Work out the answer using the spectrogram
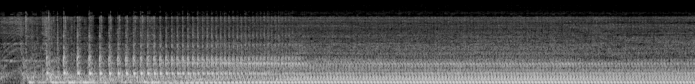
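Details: Multi-power diesel generator (generator only, not a welder, about 5,500 watts), started about 5 or 6 times: clattering crank and catch, then a steady, even low thrum with no misses or knocks; normal idle, seems to run really nice.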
